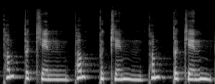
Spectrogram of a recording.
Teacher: Pumpkin, pumpkin, pumpkin. Or it puts a syllable in between the P and the K, like pumpkin, pumpkin, pumpkin.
